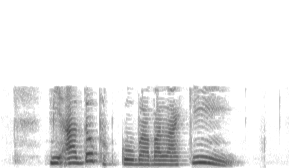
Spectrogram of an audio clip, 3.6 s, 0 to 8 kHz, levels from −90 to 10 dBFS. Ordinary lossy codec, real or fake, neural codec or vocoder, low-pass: AAC, 16 kbps; real; none; 7.2 kHz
